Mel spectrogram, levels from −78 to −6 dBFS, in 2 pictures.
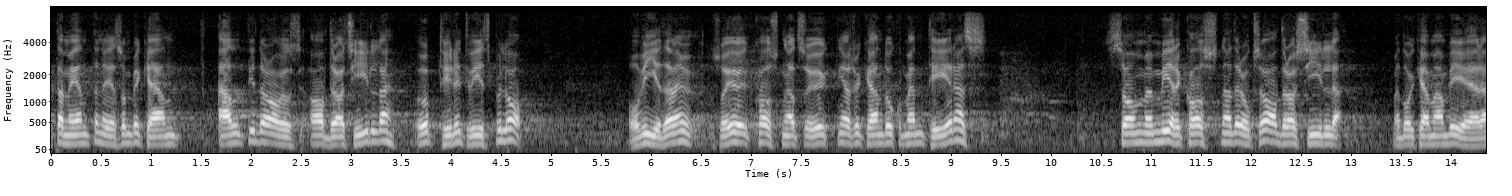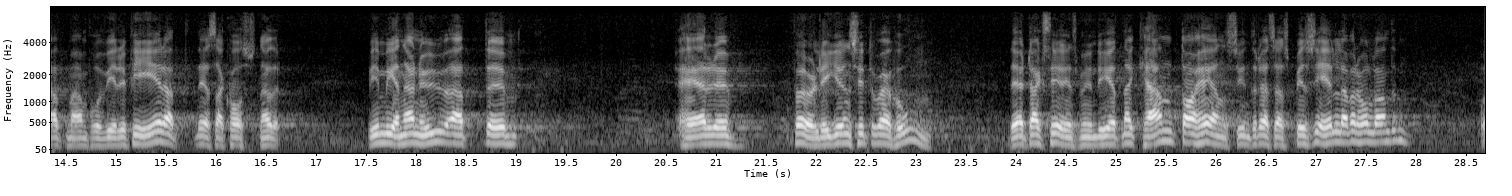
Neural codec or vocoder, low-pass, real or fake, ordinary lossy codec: none; 7.2 kHz; real; none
